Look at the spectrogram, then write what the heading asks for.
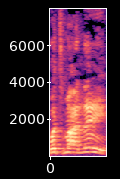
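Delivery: loud, demanding, hit hard. Retelling a movie scene where Shaft smacks a kid: imitating Shaft. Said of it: "And then he goes".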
